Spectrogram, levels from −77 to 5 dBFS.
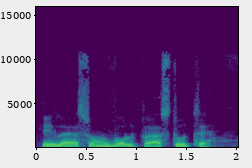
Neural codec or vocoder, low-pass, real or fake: none; 10.8 kHz; real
